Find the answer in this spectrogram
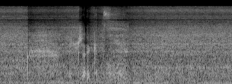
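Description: Steady rush of airflow and engine noise on the flight deck of a Boeing 737-800 in flight, descending on approach.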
